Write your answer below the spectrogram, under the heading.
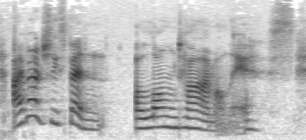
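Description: A woman speaks with a British accent. Noticeable background noise is audible. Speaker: vlogger and university student. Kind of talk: casual vlog monologue. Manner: chatty, giggly.

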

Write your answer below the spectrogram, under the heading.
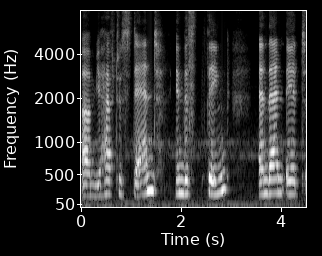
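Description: A woman's voice with ordinary pitch variation. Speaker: vlogger. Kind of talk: casual vlog chat. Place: home room.

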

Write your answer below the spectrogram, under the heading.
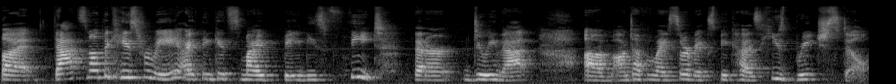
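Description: Noticeable background noise surrounds a woman's voice. She speaks at a fairly slow pace, with a fairly high pitch and lively intonation. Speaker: pregnant vlogger. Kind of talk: casual talk to camera. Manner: hesitant, many fillers.

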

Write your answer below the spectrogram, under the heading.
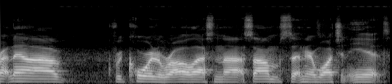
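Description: A man talks with light background noise in the recording. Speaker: gameplay narrator. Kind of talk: casual gaming commentary. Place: home room.

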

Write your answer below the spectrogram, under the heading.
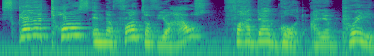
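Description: Faint music sits in the background. Over it, a man talks at a moderate pace. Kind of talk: comedic sketch dialogue.

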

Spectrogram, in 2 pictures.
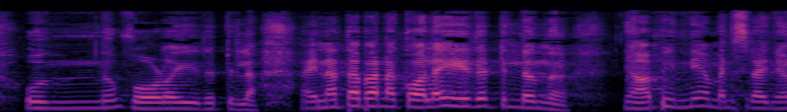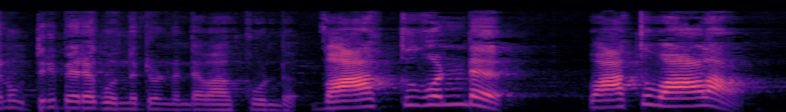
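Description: A woman's voice sits at a medium pitch and moves with lively intonation. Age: 30s. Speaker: guest preacher. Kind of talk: sermon with personal testimony. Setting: church. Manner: animated.

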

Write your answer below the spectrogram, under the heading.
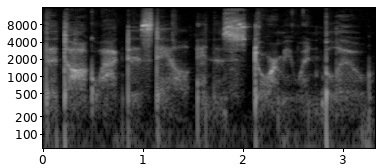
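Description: A woman whispers at a very slow pace. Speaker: ASMR creator. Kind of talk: storybook reading aloud. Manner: soft, hushed storybook reading voice. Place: home room. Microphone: studio mic.

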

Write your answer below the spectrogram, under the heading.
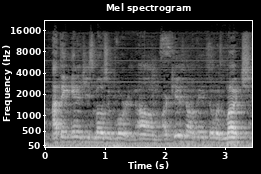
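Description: A man speaks fairly quickly, his voice echoing audibly off the room while noticeable background noise carries on. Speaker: dean of students at a school. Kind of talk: presentation at a school board meeting. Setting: public board meeting. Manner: energetic.

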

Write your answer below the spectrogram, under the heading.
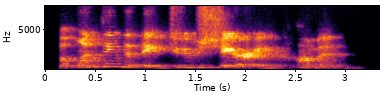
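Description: Strong room echo surrounds a woman speaking very slowly with lively intonation. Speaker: Presbyterian minister. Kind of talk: sermon. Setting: church. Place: church.

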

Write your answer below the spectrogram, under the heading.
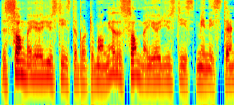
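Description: A man talks at a very fast pace in a dark, mellow, somewhat breathy voice with ordinary pitch variation, the sound dry with no echo and the background quiet. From Norway. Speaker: political commentator. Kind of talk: monologue commentary. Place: home room.

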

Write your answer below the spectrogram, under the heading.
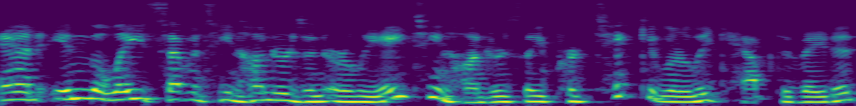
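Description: Using very wide pitch swings, a man with an American accent and high pitch speaks at a moderate pace. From US Midwest, central Illinois. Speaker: paleontologist and author. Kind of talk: lecture. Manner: informal. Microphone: video call.

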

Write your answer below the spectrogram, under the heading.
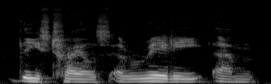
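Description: A man speaks in a somewhat breathy voice. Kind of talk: riding commentary. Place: bicycle.

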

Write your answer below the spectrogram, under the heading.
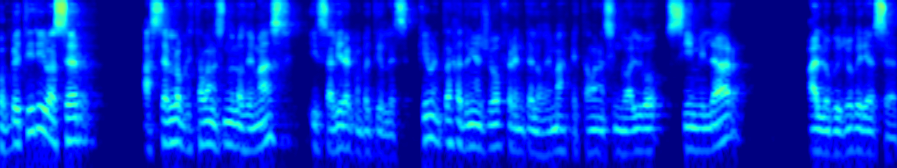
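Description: Against a quiet background, a man with a fairly low voice speaks fairly quickly, with ordinary pitch variation. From Argentina. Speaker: luxury hotel marketing specialist; presenter. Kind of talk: online workshop talk; lecture. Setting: video call with screen sharing. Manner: hesitant, many fillers and repetitions. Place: home room. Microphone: webcam.

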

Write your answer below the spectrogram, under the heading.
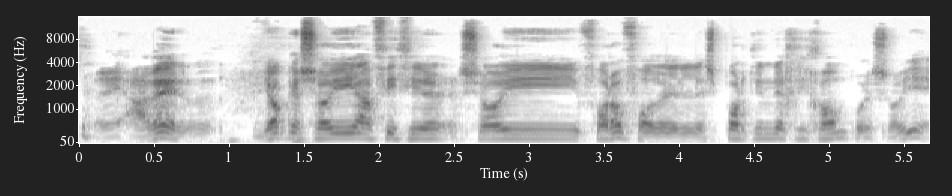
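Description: Very slow speech comes from a man with a fairly high pitch and ordinary pitch variation. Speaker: host's father. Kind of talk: casual chat. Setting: live stream.

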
